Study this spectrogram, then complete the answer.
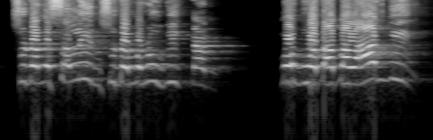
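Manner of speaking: forceful preaching. Acted. Pastor preaching hard to the church about selfish desire, rising fervour. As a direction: drive it home to the congregation.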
